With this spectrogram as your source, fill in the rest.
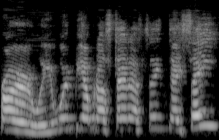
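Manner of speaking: put-on, very high, loud New Zealand accent. A Kiwi demonstrating how other Kiwis can sound, Kiwi accent impression. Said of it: "accents of Kiwis that sound a little bit like this".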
